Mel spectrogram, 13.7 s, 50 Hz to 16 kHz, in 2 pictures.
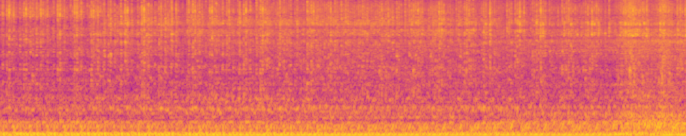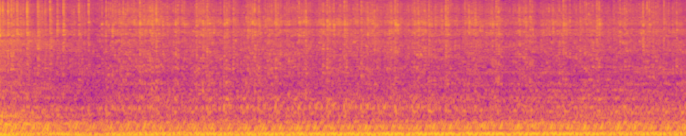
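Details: BMW E46 with an LS V8 swap, start-up: a loud V8 holding a deep, steady rumble with one brief blip midway; no knocks, misses or squeals stand out; normal start and idle.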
